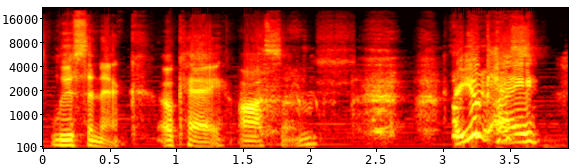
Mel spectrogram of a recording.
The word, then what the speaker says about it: Lucanic: I'm guessing it's Lucanic. Alright, I'm good. Ow! Son of... Okay, I hit my head on my table. It's all good. Ow, okay. Soft C. It's a soft C. Lucanic.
